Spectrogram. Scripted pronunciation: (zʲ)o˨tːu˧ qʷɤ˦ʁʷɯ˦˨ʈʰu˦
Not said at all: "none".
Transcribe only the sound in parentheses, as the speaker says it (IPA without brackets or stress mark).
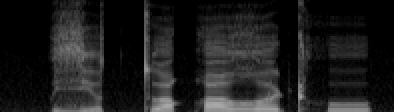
zʲ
